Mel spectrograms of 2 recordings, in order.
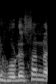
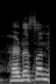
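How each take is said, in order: First: हुडसन, opening like "Hud" with a rounded u; first vowel of हुडसन as "u", not "a"; alternative pronunciation. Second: हडसन, opening like "Had-san"; first vowel of हडसन as "a", not "u"; alternative pronunciation. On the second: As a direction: say हडसन with a short "a" in the first syllable. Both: Shown as a demonstration. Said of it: "या फिर हुडसन नदी बोलते हैं".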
